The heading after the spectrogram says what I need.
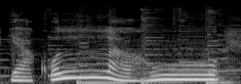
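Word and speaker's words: لم يكن له: Walam yakul lahu kufuwan ahad. Nah, yang harus kita perhatikan di ayat keempat ini, yaitu cara menyebutkan yakul lahu. Nah, jadi dari huruf kafnya ini langsung ditekan ke huruf lam.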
